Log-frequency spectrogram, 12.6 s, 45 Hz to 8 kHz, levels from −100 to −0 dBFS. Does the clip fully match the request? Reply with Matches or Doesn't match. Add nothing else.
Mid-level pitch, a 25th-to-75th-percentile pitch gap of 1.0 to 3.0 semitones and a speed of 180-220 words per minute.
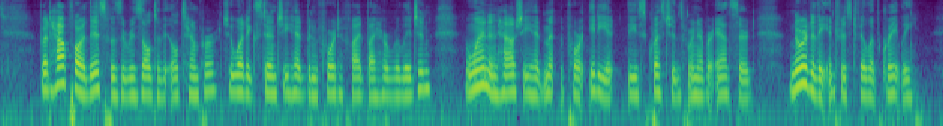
Matches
